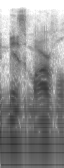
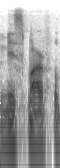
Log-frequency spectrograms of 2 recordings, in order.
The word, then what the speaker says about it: Ms. Marvel: I hope they say her name properly, Ms. Marvel, and not Miss Marvel.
